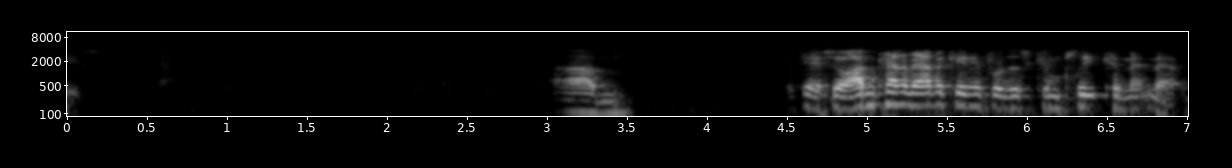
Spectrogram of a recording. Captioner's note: pause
